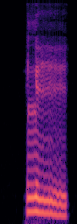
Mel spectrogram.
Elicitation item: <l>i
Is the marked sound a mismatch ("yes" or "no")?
no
